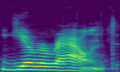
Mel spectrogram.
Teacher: We have the linking R sound here because gear ends in an R and around starts with a vowel.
